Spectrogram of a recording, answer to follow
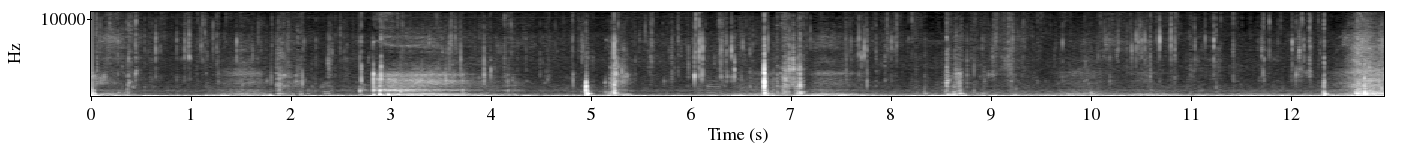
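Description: Hands rubbing yellow mustard into raw rabbit meat: a few short wet squelches and clicks. Under them a steady low rumble of wind on the microphone.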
